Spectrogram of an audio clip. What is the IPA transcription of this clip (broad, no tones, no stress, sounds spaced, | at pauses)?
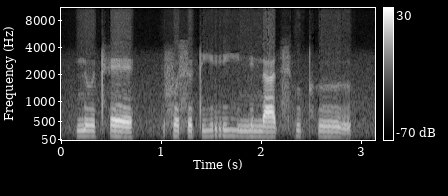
n ʊː tʰ ɛ | f o s ʊ t i r iː n ɪ n a t͡sʰ u kʰ ʊː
